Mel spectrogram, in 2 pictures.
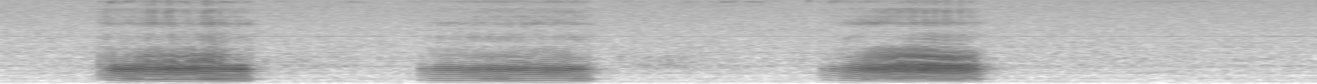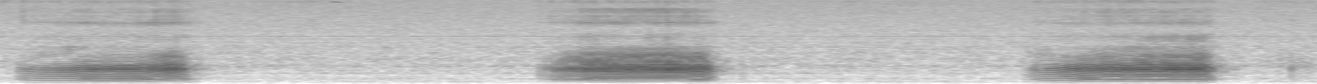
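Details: A French Bulldog rescue puppy napping snores in steady, rasping bursts, one roughly every two seconds; French Bulldog.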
